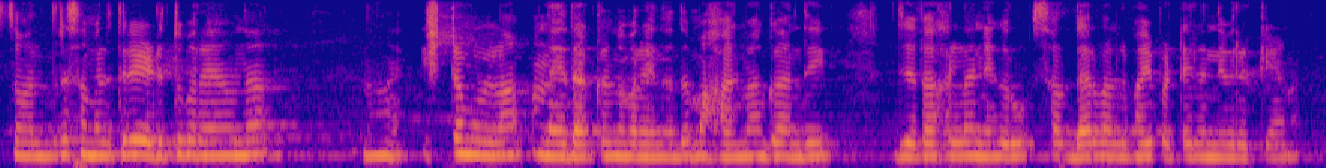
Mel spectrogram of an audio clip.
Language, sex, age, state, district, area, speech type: Malayalam, female, 18-30, Kerala, Kottayam, rural, spontaneous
